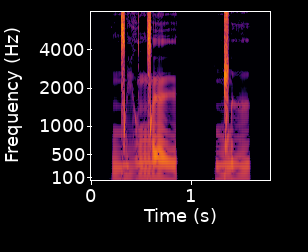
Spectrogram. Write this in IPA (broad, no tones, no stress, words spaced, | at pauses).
ŋ͡ǀiʊ̯ŋ͡ǀɛɪ̯ | ŋ͡ǁɨ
